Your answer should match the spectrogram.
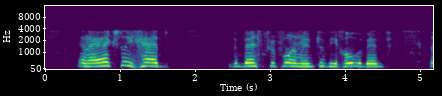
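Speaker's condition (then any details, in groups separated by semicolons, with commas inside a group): Cerebral palsy; cannot walk; voice is different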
